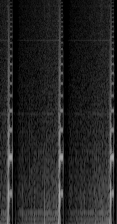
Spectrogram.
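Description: Electronic countdown beeps from the race timing system, one short, sharp beep each second, two in all: the count-in to the start of an RC car race.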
